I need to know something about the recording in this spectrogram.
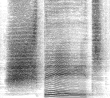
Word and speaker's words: spät: You were introduced to the long umlauted 'a' sound, which sounds like the word 'may', right? So the 'ā' in 'may' when you learned the phrase 'wie spät ist es'.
